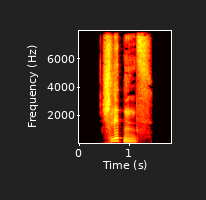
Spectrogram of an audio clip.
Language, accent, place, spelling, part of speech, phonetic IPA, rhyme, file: German, Germany, Berlin, Schlittens, noun, [ˈʃlɪtn̩s], -ɪtn̩s, De-Schlittens.ogg
- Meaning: genitive singular of Schlitten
